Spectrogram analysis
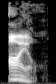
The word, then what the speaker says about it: aisle: who does which task aisle notice the silent s in aisle an isle is an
